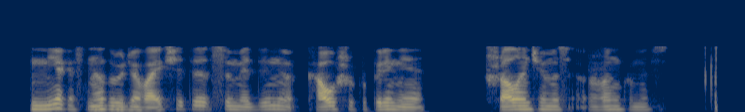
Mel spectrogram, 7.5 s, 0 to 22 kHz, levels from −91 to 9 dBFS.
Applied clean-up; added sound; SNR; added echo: none; none; none; none.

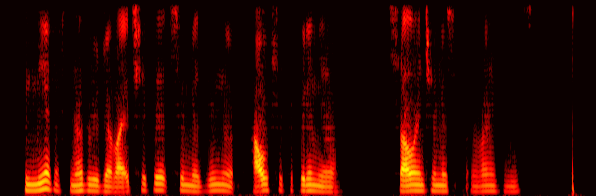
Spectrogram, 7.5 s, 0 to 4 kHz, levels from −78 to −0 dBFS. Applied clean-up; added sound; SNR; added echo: neural separator model SepFormer WHAMR!.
